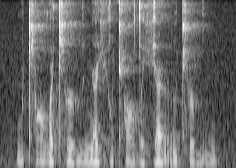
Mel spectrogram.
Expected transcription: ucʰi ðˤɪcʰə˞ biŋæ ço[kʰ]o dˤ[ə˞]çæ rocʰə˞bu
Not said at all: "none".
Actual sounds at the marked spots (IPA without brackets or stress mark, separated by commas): cʰ, ɐ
